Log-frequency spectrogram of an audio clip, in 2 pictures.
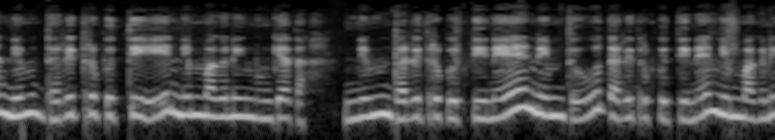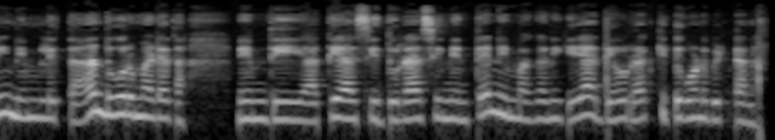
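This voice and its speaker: A man's voice: a little high, fairly even intonation, normal speed, a little mellow, lightly acted. A man voicing a stern middle-aged father in a cartoon who lectures and threatens, with a North Karnataka accent. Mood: stern lecturing. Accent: North Karnataka Kannada. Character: stern middle-aged father defending his widowed daughter. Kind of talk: cartoon voice acting.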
